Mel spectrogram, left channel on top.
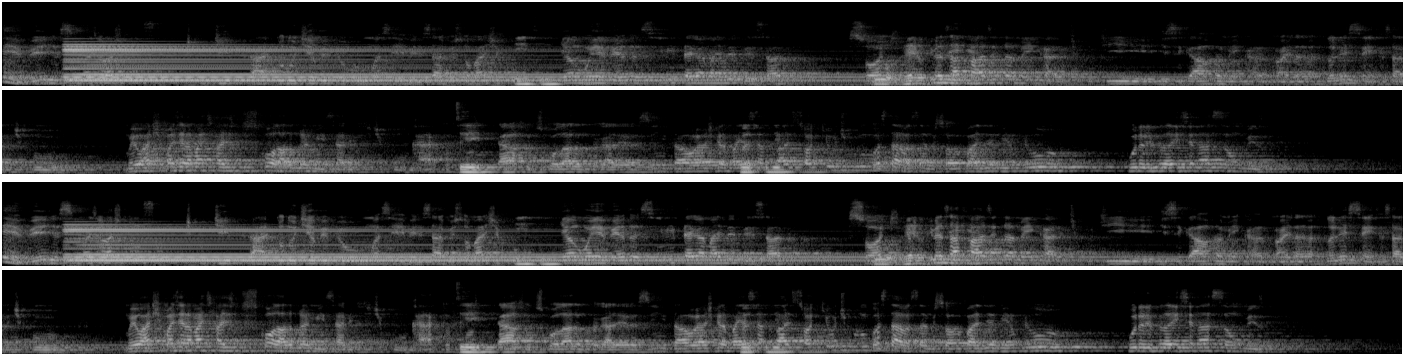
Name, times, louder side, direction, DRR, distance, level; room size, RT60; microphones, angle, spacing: voice 1, 0.0-1.6 2.0-5.2 5.6-7.9 8.5-8.8 9.3-14.6 15.2-24.6 25.3-26.6, right 1 dB, 30° right, 6 dB, 1.1 m, -31 dB
sound 1, 0.6-15.2 15.9-16.0 16.3-16.4, equal, 30° left, 1.2 m, -28 dB
voice 2, 5.1-5.6 8.7-9.8 18.6-18.9 21.4-21.9, left 1 dB, 10° left, 7 dB, 0.3 m, -27 dB
9.9 x 8.7 x 8.4 m, 2.6 s
head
